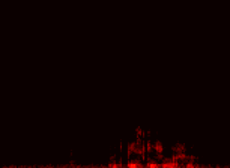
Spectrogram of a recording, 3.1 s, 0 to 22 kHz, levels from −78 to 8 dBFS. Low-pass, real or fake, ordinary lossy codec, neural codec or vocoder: 5.4 kHz; fake; Opus, 16 kbps; vocoder, 24 kHz, 100 mel bands, Vocos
